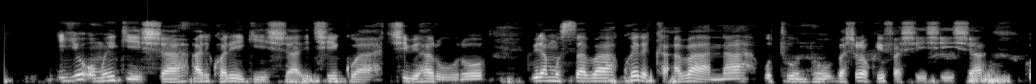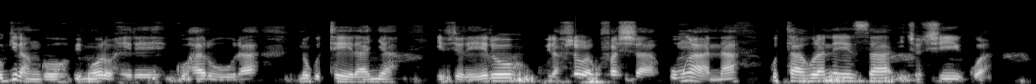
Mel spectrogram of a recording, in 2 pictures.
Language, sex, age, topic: Rundi, male, 36-49, education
